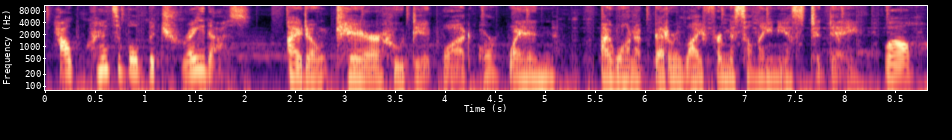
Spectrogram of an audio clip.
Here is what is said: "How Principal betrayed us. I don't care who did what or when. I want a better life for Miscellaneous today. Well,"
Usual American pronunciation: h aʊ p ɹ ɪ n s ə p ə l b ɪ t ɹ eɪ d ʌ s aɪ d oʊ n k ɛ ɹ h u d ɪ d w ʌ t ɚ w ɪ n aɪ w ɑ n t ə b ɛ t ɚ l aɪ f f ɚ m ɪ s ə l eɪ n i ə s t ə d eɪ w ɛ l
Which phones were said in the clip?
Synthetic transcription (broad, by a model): h aʊ p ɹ ɪ n s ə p l b ɪ t ɹ eɪ d ʌ s aɪ d oʊ n k ɛ ɹ h u d ɪ d w ʌ t ɚ w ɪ n aɪ w ɑ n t ə b ɛ t ɚ l aɪ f f ɚ m ɪ s ə l eɪ n i ə s t ə d eɪ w ɛ l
